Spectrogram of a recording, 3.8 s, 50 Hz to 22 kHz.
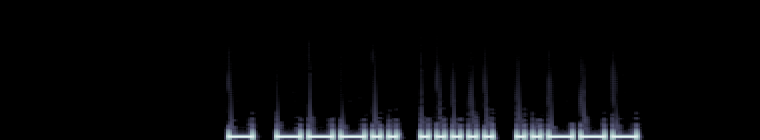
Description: Morse code, heard as a keyed tone, about 30 wpm, 700 Hz. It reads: T852
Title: Numbers - Contest Style - 4-Digit 30wpm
